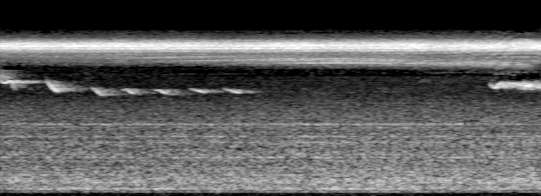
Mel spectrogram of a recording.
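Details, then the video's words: Crickets and other insects chirping at night in a forest: a steady, unbroken high-pitched shimmering trill throughout, with a short run of descending whistled chirps early on and another near the end. "Crickets & Insects Chirping Sounds"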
